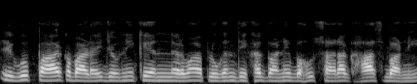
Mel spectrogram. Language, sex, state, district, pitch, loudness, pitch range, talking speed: Bhojpuri, male, Uttar Pradesh, Deoria, 175 Hz, -16 LUFS, 170-185 Hz, 215 wpm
